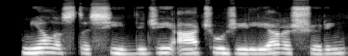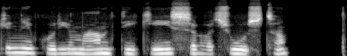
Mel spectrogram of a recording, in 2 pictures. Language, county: Lithuanian, Vilnius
